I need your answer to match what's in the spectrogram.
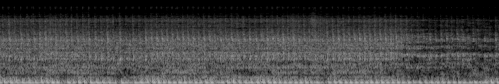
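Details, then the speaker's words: Water-damaged TVS Apache RTR 160 4V after the injector was set back in and relocked. Single cylinder holds a fast, steady idle around 2000 rpm, before the engine warms up. "இப்ப வந்து பார்த்தா போதும் slow வந்து ஓடிக்கிட்டு இருக்கு எவ்வளவு ஓடிக்கிட்டு இருக்குன்னா 2000 ஓடிக்கிட்டு இருக்கு"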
